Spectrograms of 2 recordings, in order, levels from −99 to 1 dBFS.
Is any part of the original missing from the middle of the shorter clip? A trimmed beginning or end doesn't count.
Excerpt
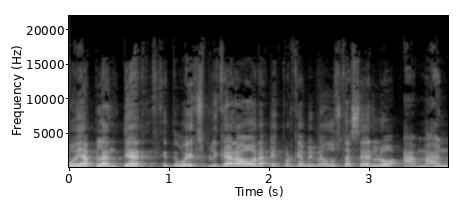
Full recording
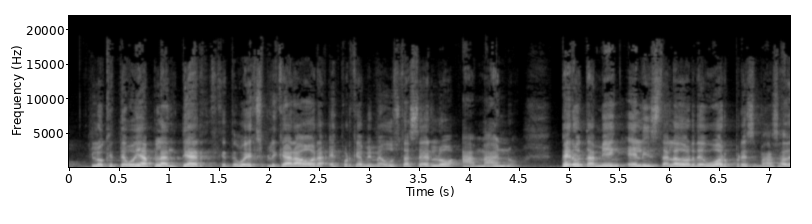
no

